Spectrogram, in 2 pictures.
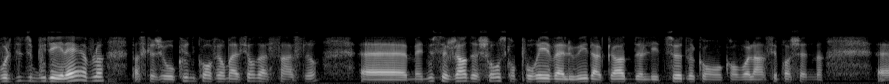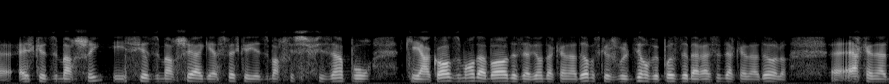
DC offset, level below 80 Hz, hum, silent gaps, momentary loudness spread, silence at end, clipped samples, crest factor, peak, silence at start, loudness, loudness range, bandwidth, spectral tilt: under 0.1%; -68 dBFS; none; none; 14 LU; 0 s; under 0.1%; 20 dB; -6 dBFS; 0 s; -26 LUFS; 6 LU; 5.2 kHz; -7.5 dB/octave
